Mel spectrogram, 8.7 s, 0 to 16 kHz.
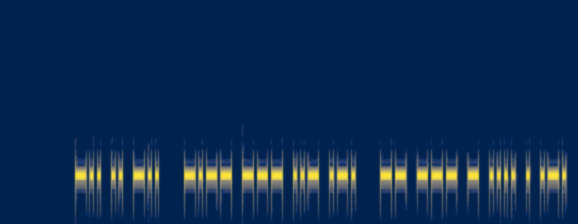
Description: Morse code, heard as a keyed tone, about 22 wpm, 700 Hz. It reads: DID YOUR MOTHER
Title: Sentences from Top 1000 Words - Review Part 6 - 22wpm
